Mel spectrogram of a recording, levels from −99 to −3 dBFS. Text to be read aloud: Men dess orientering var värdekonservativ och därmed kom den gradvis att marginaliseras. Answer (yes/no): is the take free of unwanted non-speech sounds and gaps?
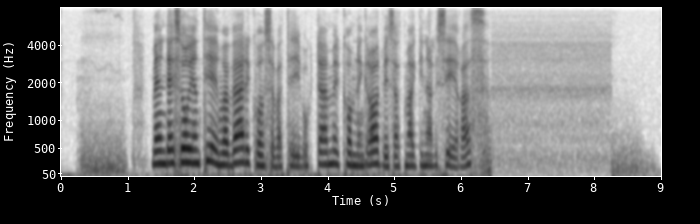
yes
